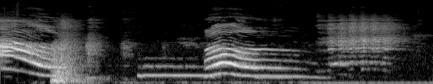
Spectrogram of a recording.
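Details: Two cats fighting: a descending yowl, a sharp spitting burst, a low steady moan that rises briefly, then a breathy hiss to close.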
